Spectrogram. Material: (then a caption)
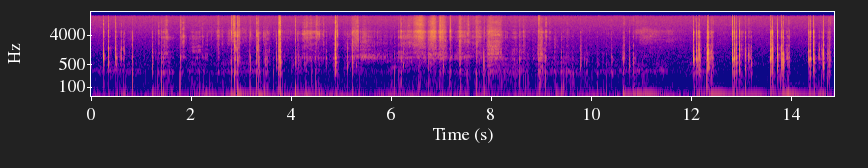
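Cardboard. Fingernails tap and scratch along the sides of a long mint-green cardboard gift box. Quick, dry taps with dull low thumps alternate with softer scratchy rustling, and the taps grow sharper and brighter near the end.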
